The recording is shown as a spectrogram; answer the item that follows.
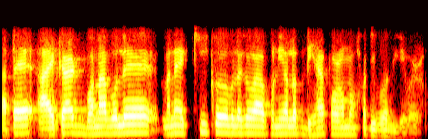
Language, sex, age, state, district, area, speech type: Assamese, male, 30-45, Assam, Kamrup Metropolitan, urban, conversation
